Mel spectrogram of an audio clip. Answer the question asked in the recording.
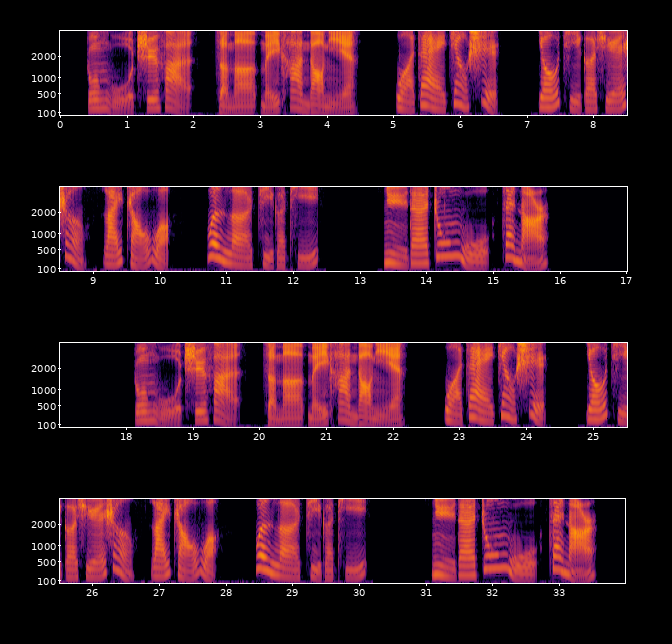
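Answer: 在教室

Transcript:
男:中午吃饭怎么没看到你?
女:我在教室,有几个学生来找我,问了几个题。
问:女的中午在哪儿?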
